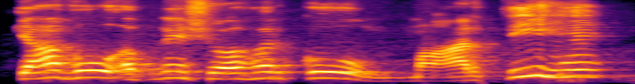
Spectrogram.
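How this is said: The stress falls on the word मारती. "अब emphasis कहाँ आ गया? मारती है।"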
